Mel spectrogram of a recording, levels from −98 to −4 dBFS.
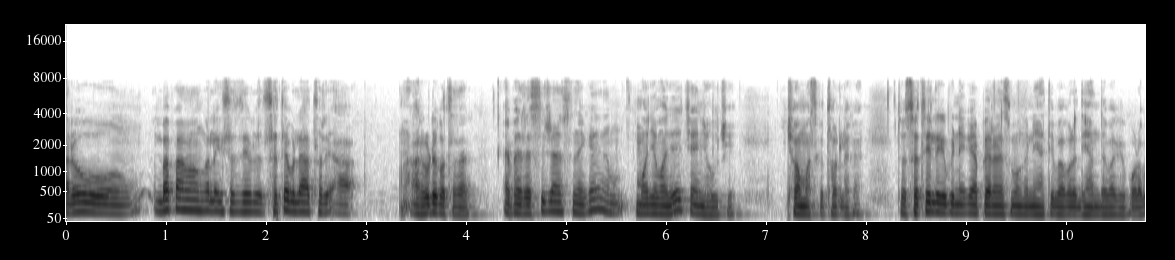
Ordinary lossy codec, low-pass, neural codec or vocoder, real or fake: none; none; none; real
